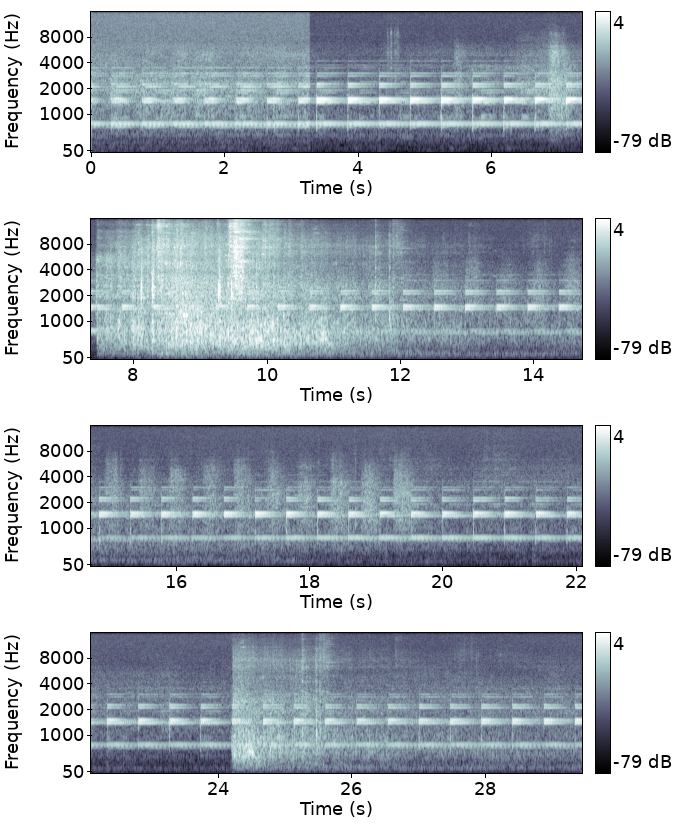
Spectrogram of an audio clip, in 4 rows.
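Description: A Japanese level-crossing warning bell rings steadily at about one and a half strokes a second while the C12 66 steam train passes. About eight seconds in there is a loud rush of noise from the locomotive, lasting about three seconds. The carriages then roll by with regular clicks, and a second rush comes about 24 seconds in.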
